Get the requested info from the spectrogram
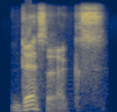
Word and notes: desex: British English

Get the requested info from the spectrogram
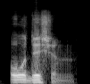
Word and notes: audition: British English

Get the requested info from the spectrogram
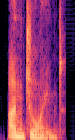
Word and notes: unjoined: Indian

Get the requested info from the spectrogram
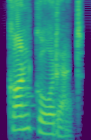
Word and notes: concordat: Indian

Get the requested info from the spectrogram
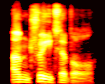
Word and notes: untreatable: British English

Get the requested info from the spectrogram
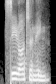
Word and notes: serotonin: Indian

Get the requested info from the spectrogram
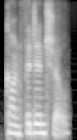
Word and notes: confidential: Indian

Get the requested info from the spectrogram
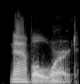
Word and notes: navelwort: American English

